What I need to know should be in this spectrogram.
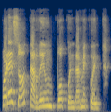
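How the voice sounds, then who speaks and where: A woman's voice: on the high side, very animated, normal speed, a bit bright. Effusive Mexican woman host. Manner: effusive, rambling with fillers. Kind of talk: virtual book presentation interview.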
